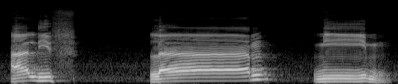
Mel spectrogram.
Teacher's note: Lam dibaca panjang. Kenapa? Karena ada mim sukun.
